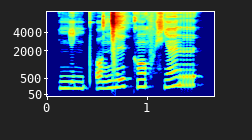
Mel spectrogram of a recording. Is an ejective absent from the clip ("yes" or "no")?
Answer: no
